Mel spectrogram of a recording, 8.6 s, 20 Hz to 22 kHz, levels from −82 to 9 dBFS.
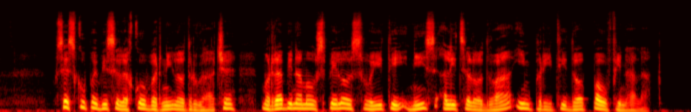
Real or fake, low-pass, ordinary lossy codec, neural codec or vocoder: real; 14.4 kHz; none; none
